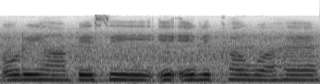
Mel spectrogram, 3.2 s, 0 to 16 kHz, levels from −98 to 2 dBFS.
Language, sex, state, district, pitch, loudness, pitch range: Hindi, female, Haryana, Rohtak, 210 Hz, -13 LUFS, 205-215 Hz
